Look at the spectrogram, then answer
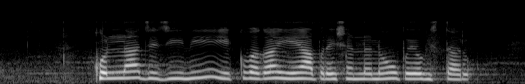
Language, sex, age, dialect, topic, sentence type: Telugu, female, 31-35, Telangana, agriculture, question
